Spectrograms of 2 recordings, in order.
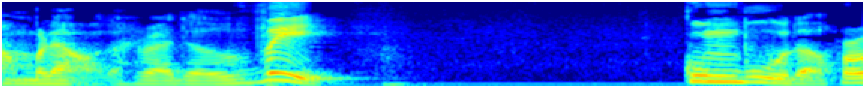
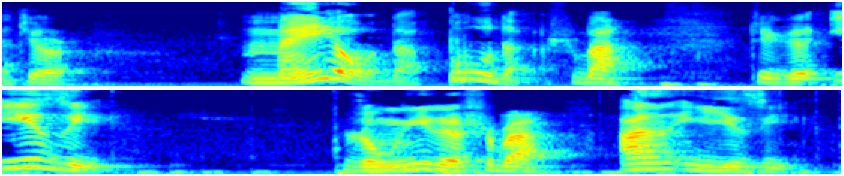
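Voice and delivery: normal talking voice

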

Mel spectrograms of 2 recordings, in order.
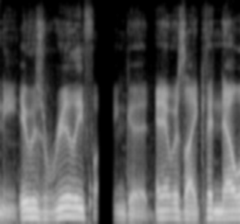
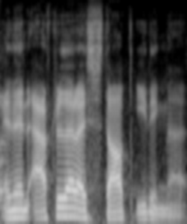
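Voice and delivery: usual speaking voice

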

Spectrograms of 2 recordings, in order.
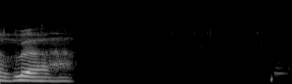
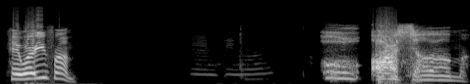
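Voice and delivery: excited; 5 semitones higher, 4 dB louder than usual. Real, not acted. Greeting chat player mid-chase.

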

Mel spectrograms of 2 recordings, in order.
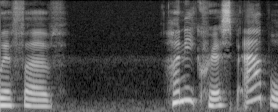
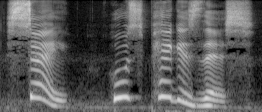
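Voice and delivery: higher, slow, taunting crook; mocking thief; 8 semitones higher, slower than usual. A narrator's reading. Thief taunting the pig at his table, higher mocking voice. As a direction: jeer at the pig, drawing it out.

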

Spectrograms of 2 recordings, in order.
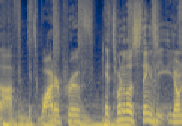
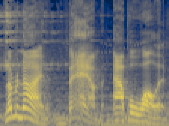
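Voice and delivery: top ten countdown; 3 semitones higher, 4 dB louder than usual. Acted. Countdown announcement.

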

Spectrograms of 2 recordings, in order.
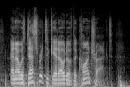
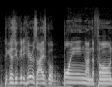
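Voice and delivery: usual speaking voice

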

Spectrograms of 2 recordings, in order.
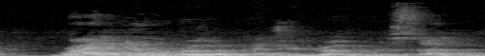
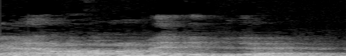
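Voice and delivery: higher, put-on voice of someone barely awake; groggy mock complaint; 6 semitones higher, 4 dB louder than usual. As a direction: whine it like a person dragging themselves out of bed. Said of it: "You climb out of bed like".

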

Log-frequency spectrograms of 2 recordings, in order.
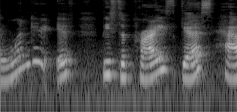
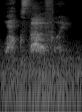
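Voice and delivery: whispered instruction; 17 dB quieter than usual. A narrator's reading. Aunt telling the child to tread quietly, whispered. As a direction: breathe it out, no voice. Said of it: "she says".

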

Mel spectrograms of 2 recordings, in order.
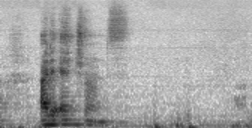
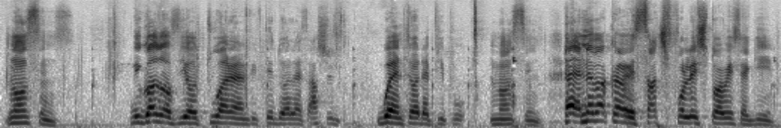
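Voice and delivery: ordinary delivery

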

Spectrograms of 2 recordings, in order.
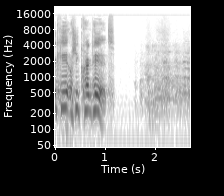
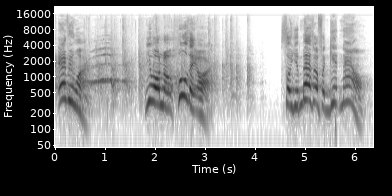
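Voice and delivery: louder and higher, preaching the point; emphatic build; 6 semitones higher, 5 dB louder than usual. Real, not acted. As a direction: drive it home to the crowd.

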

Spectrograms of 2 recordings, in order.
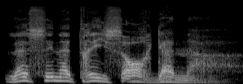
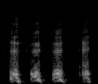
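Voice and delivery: whispered wicked laugh; soft gloating cackle; breathy cackle; 7 semitones higher, 4 dB quieter than usual. Acted. Villain laughs between lines.

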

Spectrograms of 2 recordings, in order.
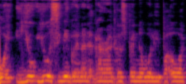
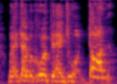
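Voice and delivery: louder, insisting it was a joke; loud protest; 2 semitones higher, 7 dB louder than usual. Real, not acted. Husband to wife, loudly protesting it was only a joke. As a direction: push the words out loud to end it.

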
